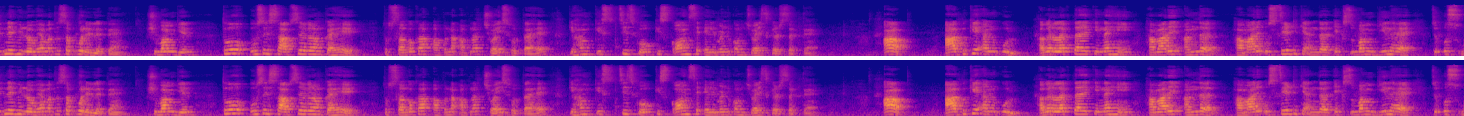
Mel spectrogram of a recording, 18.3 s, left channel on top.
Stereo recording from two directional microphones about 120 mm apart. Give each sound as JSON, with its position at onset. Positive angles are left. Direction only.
{"t": 0.1, "sound": "speech", "side_deg": -15}
{"t": 11.1, "sound": "speech", "side_deg": -15}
